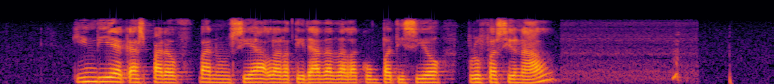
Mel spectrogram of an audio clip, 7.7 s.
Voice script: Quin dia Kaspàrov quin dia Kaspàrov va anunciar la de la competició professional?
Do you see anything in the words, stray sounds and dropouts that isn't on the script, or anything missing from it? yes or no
yes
